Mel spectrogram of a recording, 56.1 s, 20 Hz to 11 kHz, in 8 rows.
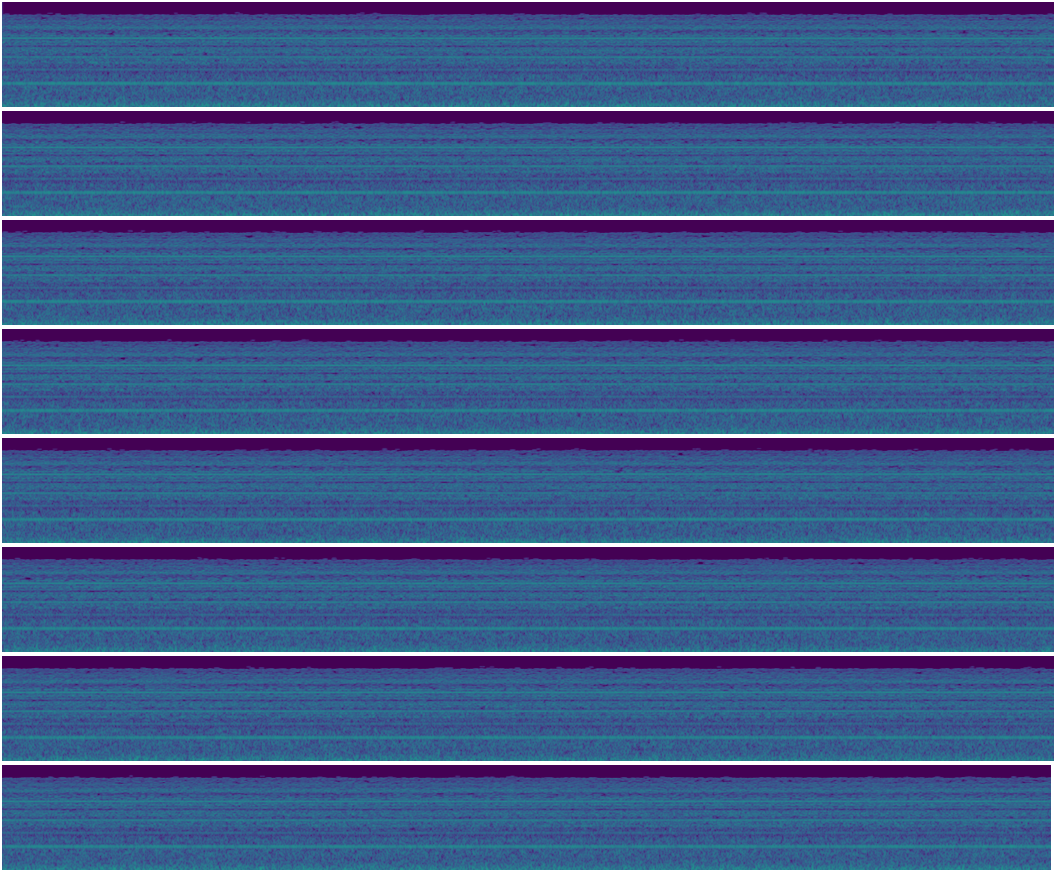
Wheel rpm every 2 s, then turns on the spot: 0, 0, 0, 0, 0, 0, 0, 0, 0, 0, 0, 0, 0, 0, 0, 0, 0, 0, 0, 0, 0, 0, 0, 0, 0, 0, 0, 0.
none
